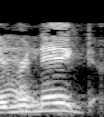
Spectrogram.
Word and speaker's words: reneged: Hold on, I'll look up the pronunciation on Webster. – Yeah, we need to stop pronouncing it. Surely the guy would find the pronunciation of this. – Reneg. – I got it, hold on. – Yeah, it says reneg.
